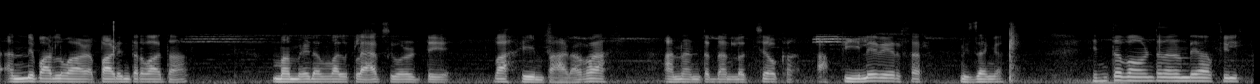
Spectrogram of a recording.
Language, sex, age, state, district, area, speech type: Telugu, male, 18-30, Telangana, Ranga Reddy, urban, spontaneous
